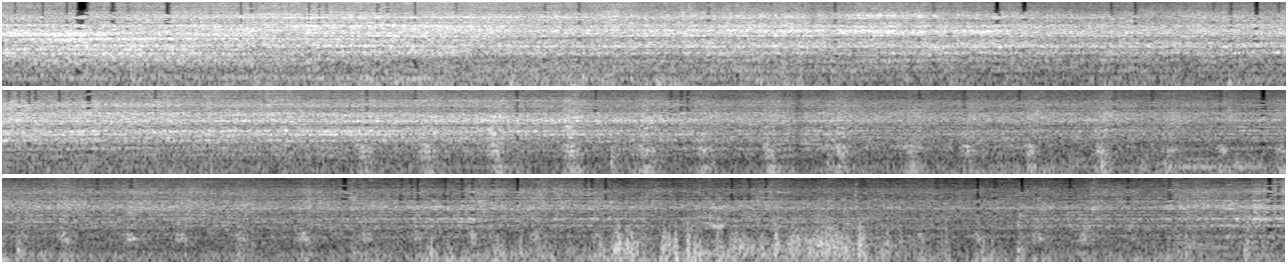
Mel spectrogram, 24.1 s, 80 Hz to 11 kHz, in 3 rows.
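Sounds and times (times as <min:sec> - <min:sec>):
steam locomotive hissing: 0:00.0 - 0:24.0.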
